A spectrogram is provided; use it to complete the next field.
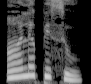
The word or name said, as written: ಆಲಾಪಿಸು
